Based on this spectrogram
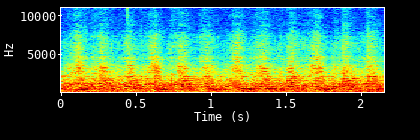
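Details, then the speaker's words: Old rusty car at an insurance auction, probably not cranked in a while: starter turns the engine evenly for a couple of seconds, engine sounds a little tight, never fires; cranking, no start. "She sounds like she probably hadn't been cranked on in a while, guys. The engine sounds a little on the tight side."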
